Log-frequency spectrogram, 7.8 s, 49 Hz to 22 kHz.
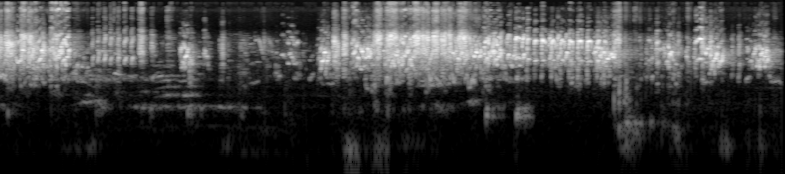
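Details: Budgerigars chirping with a new budgie friend, recorded January 4, 2026: bursts of bright rapid chirps and warbles, a quieter lull near two to three seconds, then dense chattering again with a few low taps.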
